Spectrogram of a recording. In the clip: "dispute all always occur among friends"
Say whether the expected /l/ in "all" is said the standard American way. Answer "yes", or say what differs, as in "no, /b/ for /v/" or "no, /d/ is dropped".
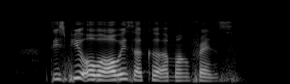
no, /w/ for /l/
